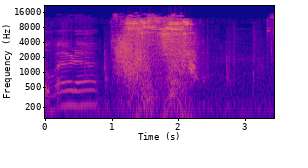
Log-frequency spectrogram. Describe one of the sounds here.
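A flaming blade swings with a loud whoosh.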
